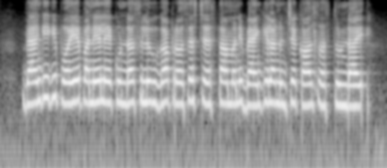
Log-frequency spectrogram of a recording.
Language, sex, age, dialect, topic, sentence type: Telugu, female, 18-24, Southern, banking, statement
